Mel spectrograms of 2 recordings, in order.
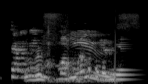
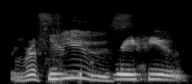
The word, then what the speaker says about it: refuse: Bunyinya Ini bunyi I pendek, itu ini I pendek yang seperti angka Romawi 1. Dan perhatikan perbedaan bunyi S-nya. Ini bunyi akhiran S-nya jadi Z kalau kata kerja. Yang kata benda berubah jadi bunyi S, tetap S ya akhirannya.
